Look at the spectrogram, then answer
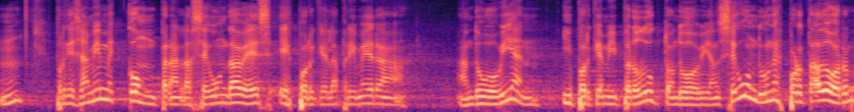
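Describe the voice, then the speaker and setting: His intonation is lively. The man talks at a fairly slow pace with a fairly high pitch. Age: 60s. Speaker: chemist and business owner. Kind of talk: conference panel talk. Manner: hesitant, many fillers.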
